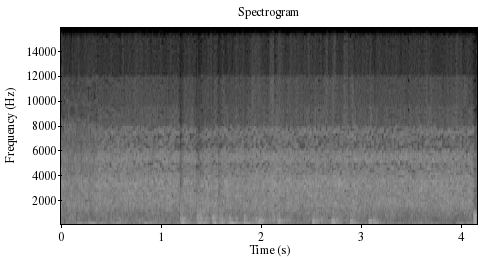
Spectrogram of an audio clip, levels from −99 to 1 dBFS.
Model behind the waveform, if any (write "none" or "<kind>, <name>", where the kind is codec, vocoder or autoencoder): none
